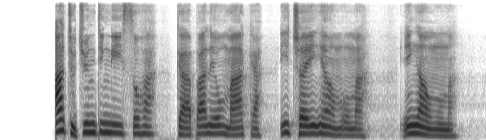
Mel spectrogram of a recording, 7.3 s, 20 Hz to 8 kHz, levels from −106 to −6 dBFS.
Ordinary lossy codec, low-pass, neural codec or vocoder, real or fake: none; 7.2 kHz; codec, 16 kHz in and 24 kHz out, 0.4 kbps, LongCat-Audio-Codec, two codebook decoder; fake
